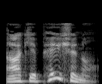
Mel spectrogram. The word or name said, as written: occupational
